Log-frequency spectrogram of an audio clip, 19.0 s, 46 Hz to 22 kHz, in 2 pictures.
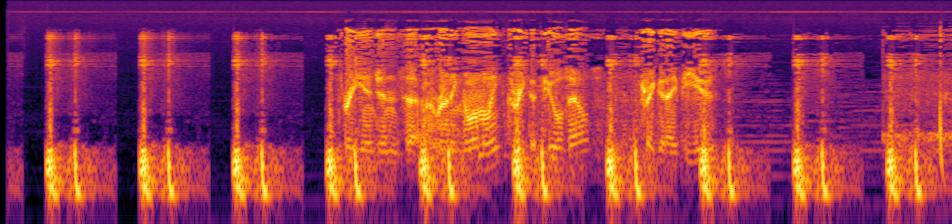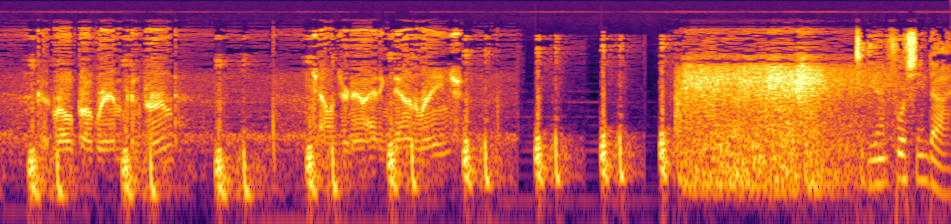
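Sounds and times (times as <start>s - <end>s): heartbeat thumps: 0.1s - 16.3s.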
